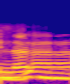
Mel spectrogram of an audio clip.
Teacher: Naz itu sukun, za. Tapi karena dia za itu punya sifatul huruf, sifatnya rohoa, lalu dia punya sifat sofir.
